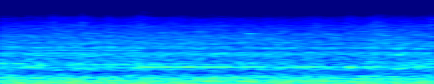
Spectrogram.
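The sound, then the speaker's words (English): A train rolls along the rails in a steady, dense rumble with a faint whining tone riding on top, loud throughout, with no voices; the train is shown at the tower in Thavnir. “And here's the train.”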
